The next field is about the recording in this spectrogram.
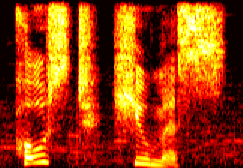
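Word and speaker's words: posthumous: Your husband arrived to say it's pronounced post humus.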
